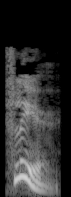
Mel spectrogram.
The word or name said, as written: fleer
